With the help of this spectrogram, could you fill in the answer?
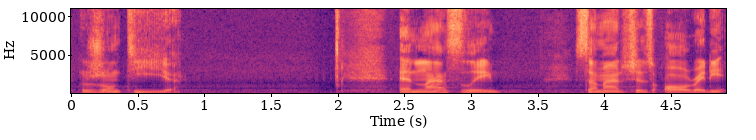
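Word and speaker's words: gentille: notice with this one it changes the pronunciation the masculine form is John teal the feminine form becomes donkey yeah that il le makes the year sound Jean Tia and lastly some additives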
